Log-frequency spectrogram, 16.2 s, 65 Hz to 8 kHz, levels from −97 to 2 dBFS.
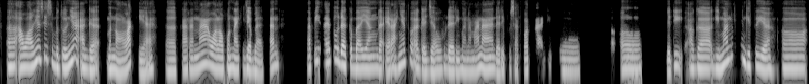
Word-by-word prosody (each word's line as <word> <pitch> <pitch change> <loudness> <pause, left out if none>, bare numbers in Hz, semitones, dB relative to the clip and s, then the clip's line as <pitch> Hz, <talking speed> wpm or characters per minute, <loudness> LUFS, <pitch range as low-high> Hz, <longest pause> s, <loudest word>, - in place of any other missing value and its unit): eee, 175 +1 +3
awalnya 175 +8 +4
sih 290 +1 -6
sebetulnya 195 - +2
agak 155 -3 +2 0.2
menolak 145 -3 +3 0.2
ya, 125 +5 0 0.2
eee, 135 -1 0
karena 155 +8 +1
walaupun 155 -2 +2
naik 150 0 +1
jabatan 145 +4 0 0.6
tapi 245 +10 -2
saya 225 - +2
tuh 255 -4 -1
udah 195 - +7
kebayang 160 0 +1
daerahnya 150 +7 +1
tuh 245 - -4
agak 140 -9 0
jauh 140 +2 -1
dari 140 -3 +1
mana-mana, 150 +3 +1
dari 120 - -1
pusat 150 - -7
kota 140 +1 -5 0.2
gitu - - -23 1.1
heeh. 155 0 0 0.7
Jadi 135 +8 -2 0.3
agak 160 0 +2 0.2
gimana 200 - +3 0.3
gitu 185 0 -2
ya, 150 - +4 0.3
eee, 160 0 +1
155 Hz, 125 wpm, -24 LUFS, 145-175 Hz, 1.1 s, udah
